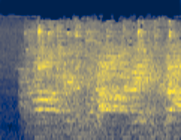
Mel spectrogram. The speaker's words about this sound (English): Cheers of Johnny erupting outside the courtroom, while inside Amber Heard listened stoically as count after count went against her.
